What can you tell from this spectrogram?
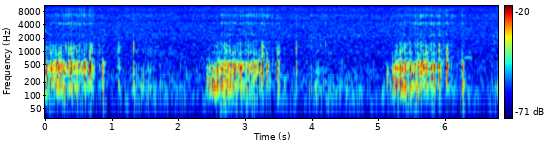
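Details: Calico cat purring while happy to be petted, indoors: three rumbling purr bursts about every two and a half seconds, each roughly a second long with brief pauses between, plus faint clicks.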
